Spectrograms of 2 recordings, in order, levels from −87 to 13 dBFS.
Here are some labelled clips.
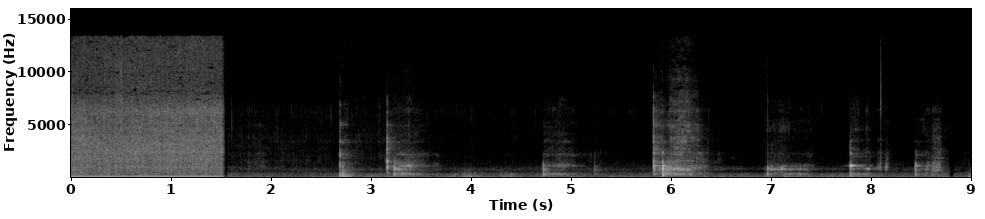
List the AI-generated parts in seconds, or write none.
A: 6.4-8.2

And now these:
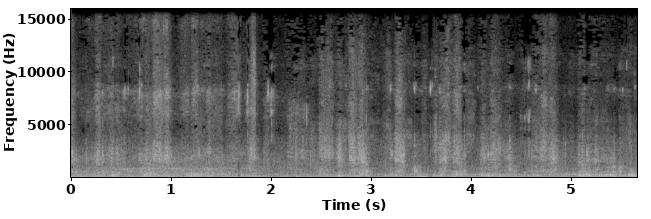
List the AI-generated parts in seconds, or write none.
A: none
